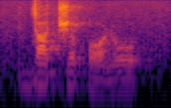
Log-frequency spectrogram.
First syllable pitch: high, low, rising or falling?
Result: high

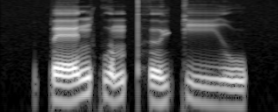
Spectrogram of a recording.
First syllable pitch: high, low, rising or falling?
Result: rising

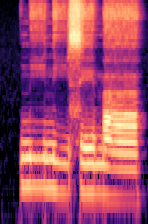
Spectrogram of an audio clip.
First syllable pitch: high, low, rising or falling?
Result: high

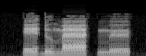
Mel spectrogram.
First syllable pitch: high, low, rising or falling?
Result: rising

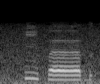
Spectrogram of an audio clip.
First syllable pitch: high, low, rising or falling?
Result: falling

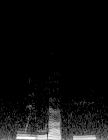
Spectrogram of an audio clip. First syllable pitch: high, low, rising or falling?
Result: falling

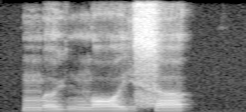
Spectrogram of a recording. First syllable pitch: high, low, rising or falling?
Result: low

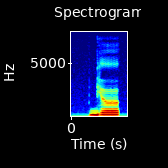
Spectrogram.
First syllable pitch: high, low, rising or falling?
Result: high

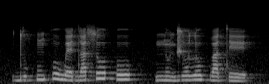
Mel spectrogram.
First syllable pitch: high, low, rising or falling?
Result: low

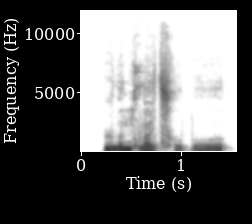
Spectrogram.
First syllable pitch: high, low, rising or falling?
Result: high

